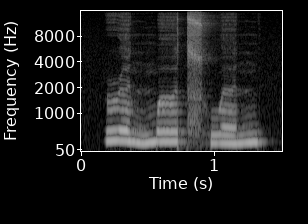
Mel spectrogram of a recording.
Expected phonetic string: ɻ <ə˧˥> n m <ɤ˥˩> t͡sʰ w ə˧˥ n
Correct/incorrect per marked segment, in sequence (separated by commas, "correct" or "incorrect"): incorrect, incorrect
